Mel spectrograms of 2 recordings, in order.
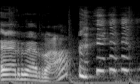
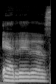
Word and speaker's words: Herrera: Carolina Herrera. I know the H is silent.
